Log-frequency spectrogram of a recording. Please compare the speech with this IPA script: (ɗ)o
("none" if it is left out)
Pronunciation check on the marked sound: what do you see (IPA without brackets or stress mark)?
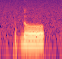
ɗ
